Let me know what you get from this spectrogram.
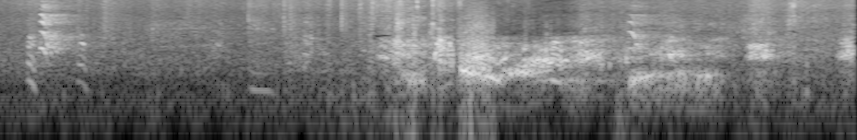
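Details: Three Irish Wolfhounds chase each other in a garden, the noisiest being Keeva, a female. Rough, growling barks and grumbles swell to a loud burst midway, then fade into scattered shorter yelps amid rustling movement.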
